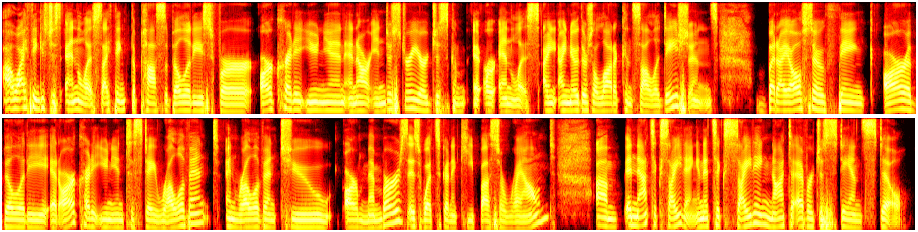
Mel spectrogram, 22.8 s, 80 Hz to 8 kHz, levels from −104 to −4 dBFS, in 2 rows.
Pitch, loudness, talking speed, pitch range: 150 Hz, -15 LUFS, 180 wpm, 135-170 Hz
